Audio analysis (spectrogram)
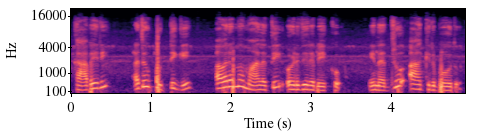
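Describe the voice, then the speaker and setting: A careful, hushed young elder sister in a spoken horror story, put on by a woman narrator. She keeps her words low and measured, yet her pitch moves freely. A faint hiss sits behind her. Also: very animated. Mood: cautious. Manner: quiet, cautious.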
